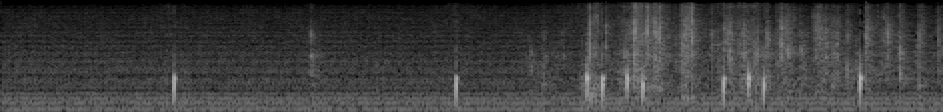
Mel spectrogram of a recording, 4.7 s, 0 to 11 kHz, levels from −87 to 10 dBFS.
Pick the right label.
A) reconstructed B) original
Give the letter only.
A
